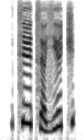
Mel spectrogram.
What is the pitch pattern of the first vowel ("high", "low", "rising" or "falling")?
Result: high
